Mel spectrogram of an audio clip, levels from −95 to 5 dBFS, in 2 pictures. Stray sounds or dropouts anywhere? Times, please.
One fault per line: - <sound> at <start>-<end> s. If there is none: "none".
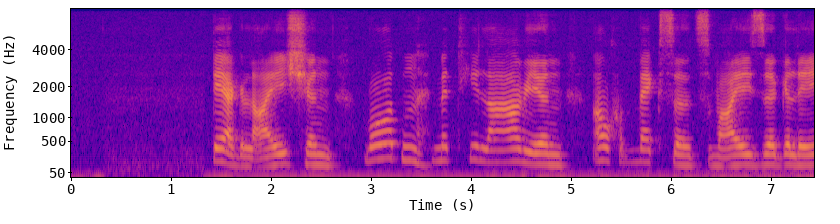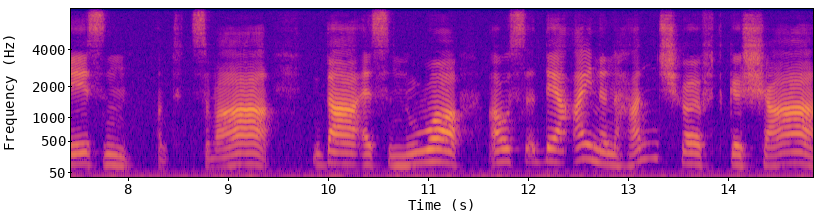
none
